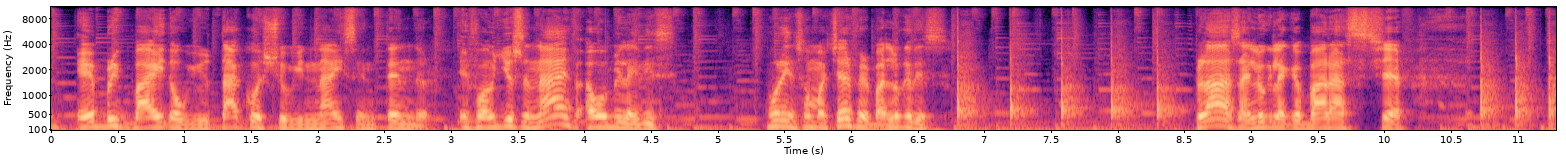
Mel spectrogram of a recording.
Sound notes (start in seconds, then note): 6.7 rhythmic tapping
